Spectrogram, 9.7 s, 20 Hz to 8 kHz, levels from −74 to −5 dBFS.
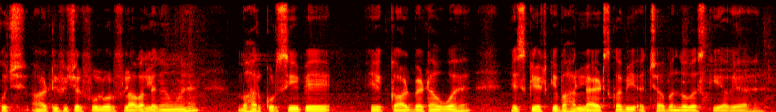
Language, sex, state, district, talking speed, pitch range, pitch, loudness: Hindi, male, Bihar, Gaya, 165 wpm, 100-110 Hz, 105 Hz, -25 LUFS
